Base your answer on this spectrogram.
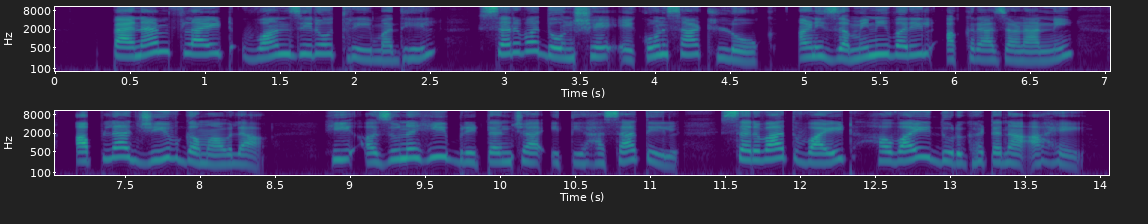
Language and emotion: Marathi, neutral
